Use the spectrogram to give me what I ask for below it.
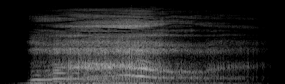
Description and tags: zombie girl getting a shot
A zombie girl cries when gunned. Created for my short film Fallen Valkiria. Actress: Clara Marqués.
scary, dead-girl, Fallen-Valkiria, living-dead, terrifying, horror, creepy, undead, zombie, thrill, scream-of-pain, ghoul, gore, moan, spooky, terror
